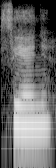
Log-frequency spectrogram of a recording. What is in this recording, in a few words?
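"sieň", Slovak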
